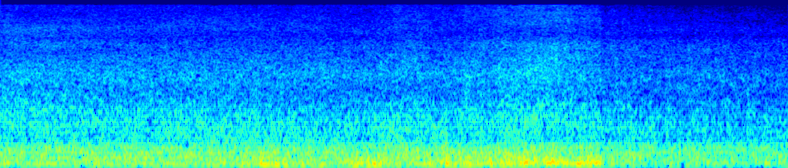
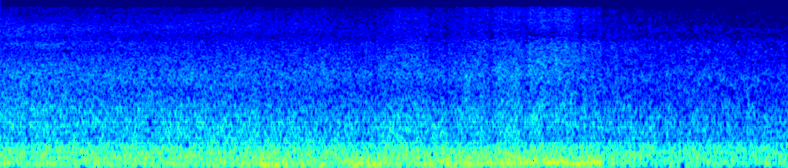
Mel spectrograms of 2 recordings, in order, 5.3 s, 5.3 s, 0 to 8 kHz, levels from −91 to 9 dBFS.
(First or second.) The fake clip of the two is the first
